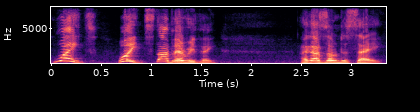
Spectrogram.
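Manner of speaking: loud frantic calls to stop; shouting. Retold or imitated. Stan crashing in, shouting at the crowd. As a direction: yell to halt everyone.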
